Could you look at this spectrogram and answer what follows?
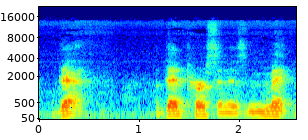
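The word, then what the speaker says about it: מת: A dead person is met, mace, if you use the Ashkenazi pronunciation.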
